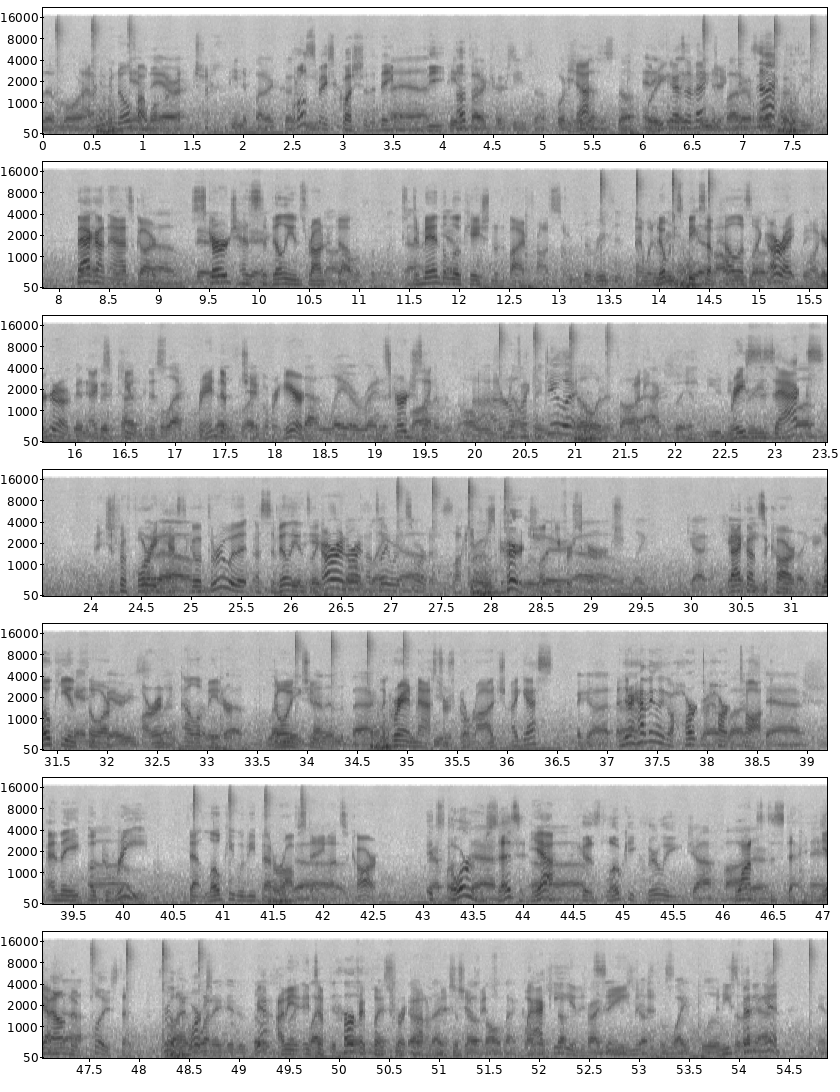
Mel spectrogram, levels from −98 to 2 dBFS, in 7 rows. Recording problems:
voice in the background; loud; throughout; 5 dB below the speech
hiss; loud; throughout; 7 dB below the speech

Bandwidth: 16.5 kHz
